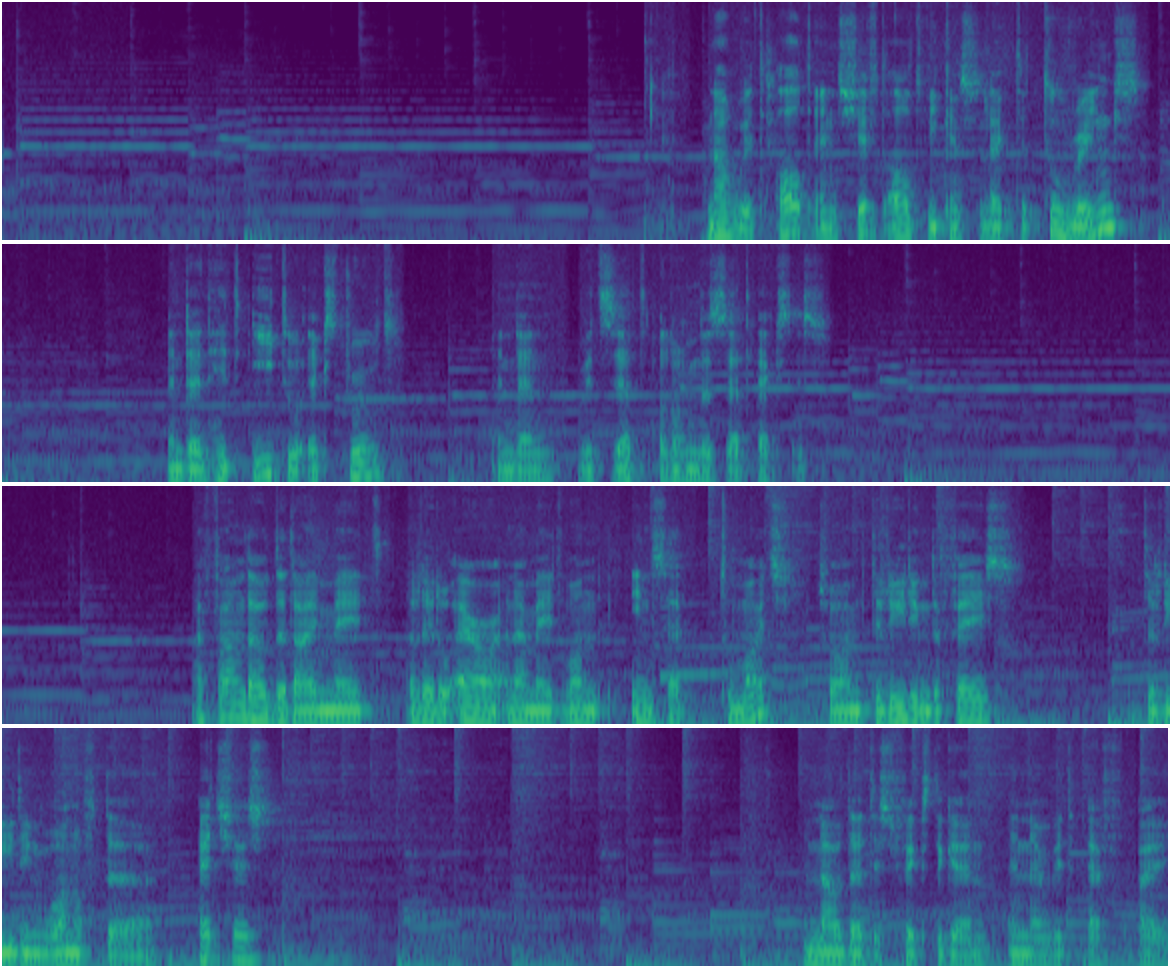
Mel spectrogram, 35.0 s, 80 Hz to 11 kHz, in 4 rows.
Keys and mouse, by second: 1.3 middle click, 2.4 s, 3.5 i, 5.7 alt+click, 9.0 alt+shift+click, 11.0 e, 14.5 click, 16.4 click, 17.3 click, 20.9 Delete, 23.6 click, 24.2 alt+click, 26.3 ctrl+z, 26.6 ctrl+z, 27.0 ctrl+z, 28.3 click, 29.3 click, 30.0 Delete, 32.4 alt+click, 33.4 f.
